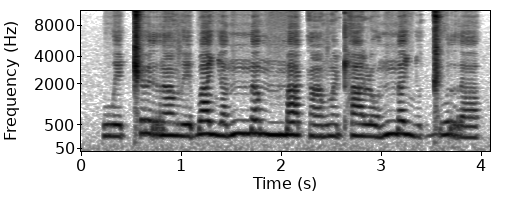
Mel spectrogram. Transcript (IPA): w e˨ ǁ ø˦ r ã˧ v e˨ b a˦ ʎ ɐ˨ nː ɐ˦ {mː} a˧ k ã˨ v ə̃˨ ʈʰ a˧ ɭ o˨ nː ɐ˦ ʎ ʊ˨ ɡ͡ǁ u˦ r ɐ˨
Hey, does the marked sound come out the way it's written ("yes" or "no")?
yes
